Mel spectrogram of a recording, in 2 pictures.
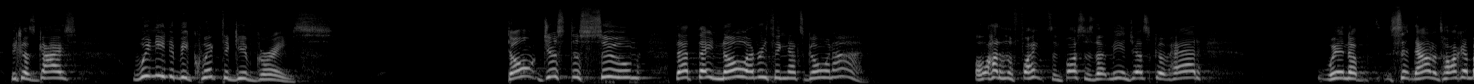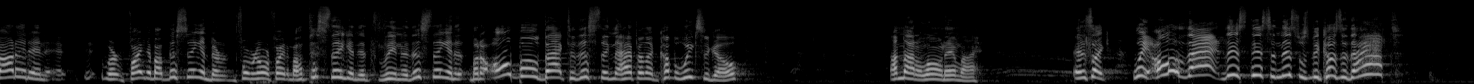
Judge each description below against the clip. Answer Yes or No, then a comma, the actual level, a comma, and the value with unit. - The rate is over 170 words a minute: Yes, fast, 205 wpm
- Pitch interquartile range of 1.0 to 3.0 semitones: No, average, 4.1 semitones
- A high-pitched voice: Yes, very high, 295 Hz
